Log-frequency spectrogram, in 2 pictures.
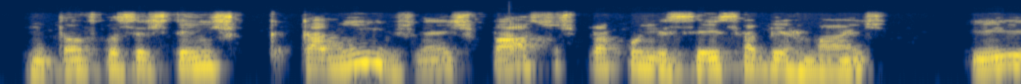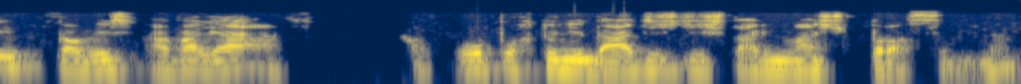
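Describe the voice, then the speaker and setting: Here a man talks at a fairly slow pace. His pitch sits in the medium range and varies in an ordinary way. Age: 60s. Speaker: biographical counselor and speaker. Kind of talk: lecture. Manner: halting.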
